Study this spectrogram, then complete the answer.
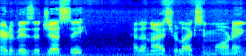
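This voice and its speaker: A man speaks at a fairly slow pace in a dry sound with no echo over light background noise. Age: 20s. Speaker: travel vlogger. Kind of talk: casual vlog narration. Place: open country. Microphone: phone near.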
